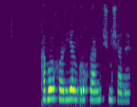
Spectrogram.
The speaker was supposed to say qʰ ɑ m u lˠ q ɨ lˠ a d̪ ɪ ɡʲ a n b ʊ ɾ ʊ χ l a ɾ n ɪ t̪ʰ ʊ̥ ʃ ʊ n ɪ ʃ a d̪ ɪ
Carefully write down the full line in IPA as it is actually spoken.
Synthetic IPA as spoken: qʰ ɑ b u lˠ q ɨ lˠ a d̪ ɪ ɡʲ a n ɡ ʊ ɾ ʊ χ l a ɾ n ɪ t̪ʰ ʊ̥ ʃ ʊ n ɪ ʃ a d̪ ɪ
